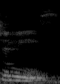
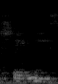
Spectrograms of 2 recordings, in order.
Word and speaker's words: Shanice: and then or they would get my name wrong like shay niece or something so anyways so i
